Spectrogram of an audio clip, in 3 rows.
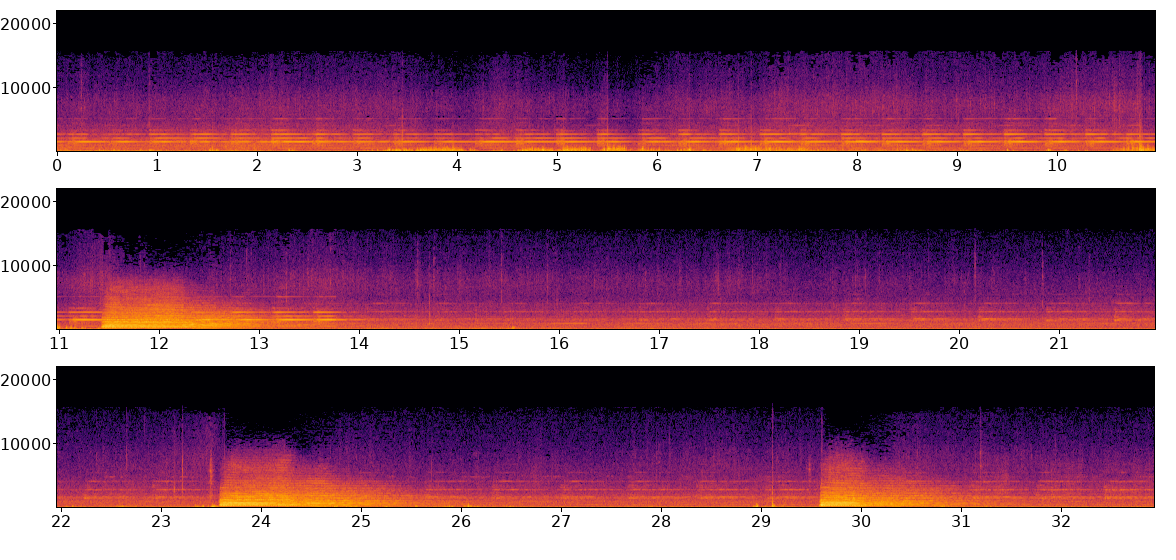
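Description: Diesel locomotive's multi-chime air horn blowing long blasts for a grade crossing: one about 11 seconds in, another near 24 seconds and a third starting at the very end, over the low rumble of the locomotive. Between the blasts a crossing bell rings steadily.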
